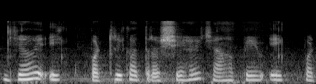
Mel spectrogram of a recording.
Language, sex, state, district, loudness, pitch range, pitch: Hindi, female, Maharashtra, Mumbai Suburban, -17 LUFS, 195-225 Hz, 215 Hz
